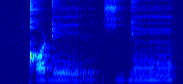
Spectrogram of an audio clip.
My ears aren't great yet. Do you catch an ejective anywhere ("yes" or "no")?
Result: yes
